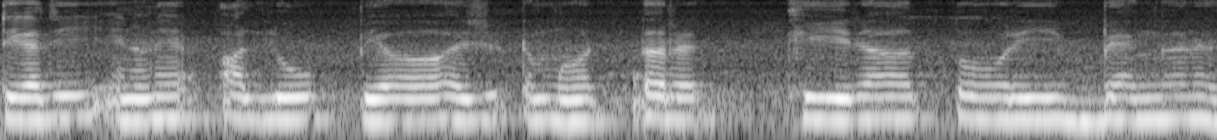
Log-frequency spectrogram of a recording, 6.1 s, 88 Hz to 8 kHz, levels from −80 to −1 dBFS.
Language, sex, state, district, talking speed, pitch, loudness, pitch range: Hindi, male, Punjab, Pathankot, 90 wpm, 175 Hz, -15 LUFS, 170-180 Hz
